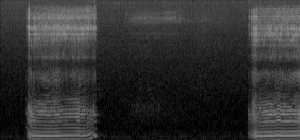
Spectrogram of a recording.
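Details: Shih Tzu named Joaquim snoring: two loud, droning snores with a rich harmonic buzz, the first lasting over a second, the second starting near the end after a quiet gap of about three seconds, indoors.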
